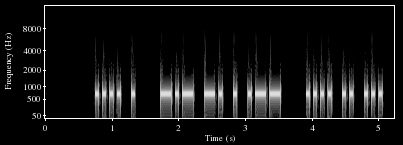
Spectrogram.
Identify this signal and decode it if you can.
Morse code, heard as a keyed tone, about 21 wpm, 700 Hz. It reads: HE KNEW HIS
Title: Sentences from Top 1000 Words - Review Part 1 - 22wpm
